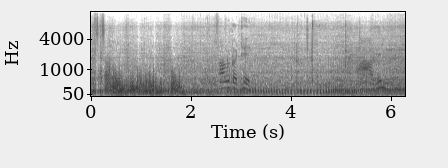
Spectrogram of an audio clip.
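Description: Motorcycle engine running with a steady, rapid putter as the rider moves along. Wind rushes on the microphone for about the first two seconds, then drops away.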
